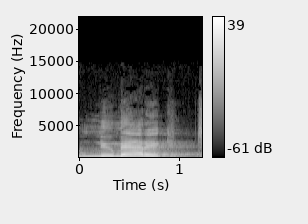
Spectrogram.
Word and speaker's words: pneumatic: If you ever wonder why pneumatic starts with the letter P, it's because in the Greek, the word pneuma is air. And you pronounce it in the Greek. In the English, the P is silent.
